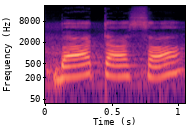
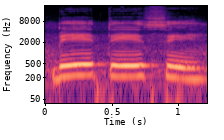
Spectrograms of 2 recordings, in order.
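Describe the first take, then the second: First: Each letter name ends in a short 'a'. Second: Each letter name ends in an 'e' vowel. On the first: "इस तरह भी नहीं पढ़ेंगे" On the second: "Urdu तलफ़्फ़ुज़ और मजहूल तरीके से नहीं पढ़ेंगे"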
